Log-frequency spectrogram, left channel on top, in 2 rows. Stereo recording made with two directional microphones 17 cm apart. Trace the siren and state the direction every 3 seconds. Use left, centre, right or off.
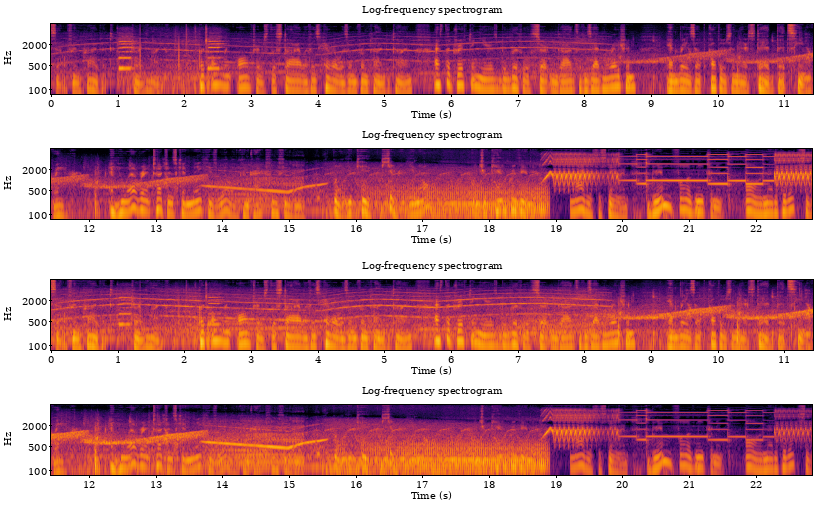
right, right, right, right, right, right, centre, left.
